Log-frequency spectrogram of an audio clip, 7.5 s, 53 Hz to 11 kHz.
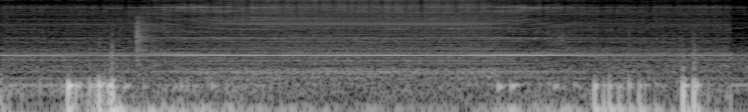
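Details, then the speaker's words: DIY 2DOF motion sim servo gear motor driven by STM32 at 30 kHz PWM, about half speed, after fixing the beep: quiet, steady motor hum with light gear whir and soft bumps, no shrill tone; running normally. "it runs at 30 khz and there is no noise apart from the actual sound of gears and the motor itself but there's no beep anymore so I'm really happy"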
